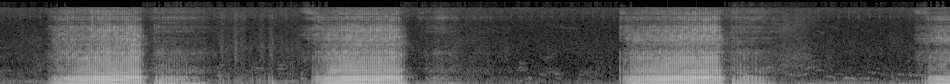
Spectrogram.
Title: Hilarious and LOUD American bulldog "Puddle" snoring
